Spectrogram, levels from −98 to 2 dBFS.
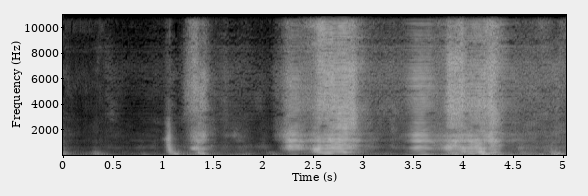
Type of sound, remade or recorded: remade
